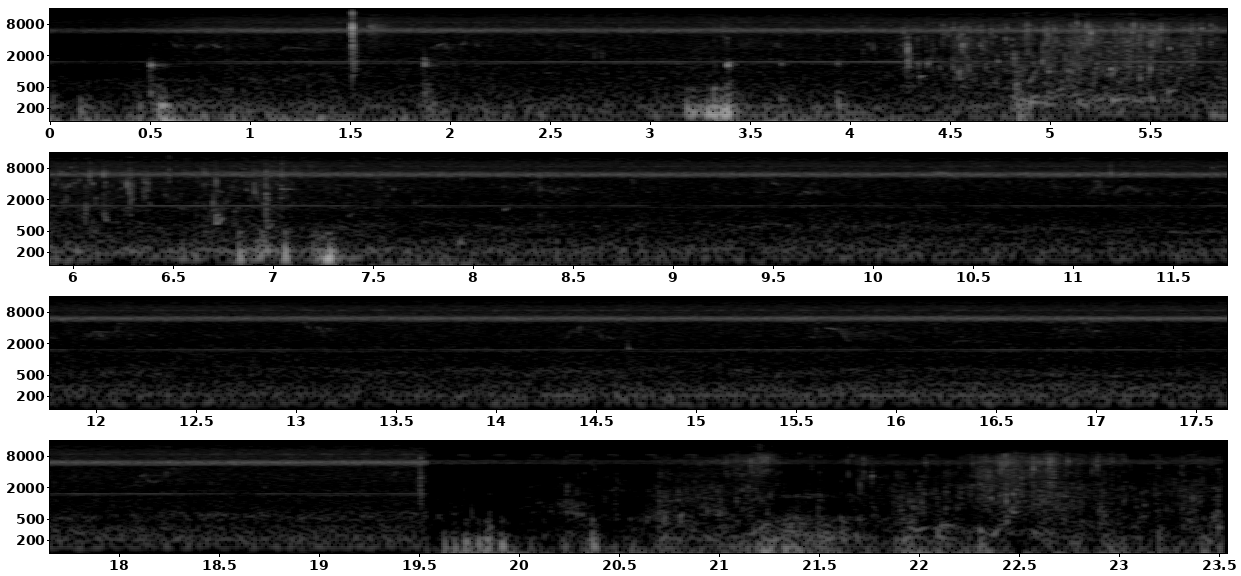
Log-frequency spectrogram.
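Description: Kayak being paddled on calm water: splashing and dripping from the paddle blades, with two sharp knocks in the first several seconds. There is a quieter, steady stretch in the middle before the splashing picks up again near the end.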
